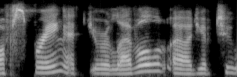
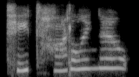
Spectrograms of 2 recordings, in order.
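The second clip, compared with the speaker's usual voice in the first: puzzled echo; 9 semitones higher, 6 dB quieter than usual. Real, not acted. Medium puzzled by the phrase.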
